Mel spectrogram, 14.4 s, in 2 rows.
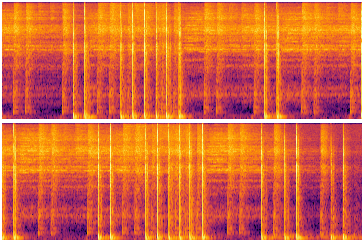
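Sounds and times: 
drums: 0.0 - 14.3
kick drum: 1.3 - 4.0, 5.1 - 5.8, 7.0 - 7.8, 9.1 - 11.6, 12.4 - 14.3.

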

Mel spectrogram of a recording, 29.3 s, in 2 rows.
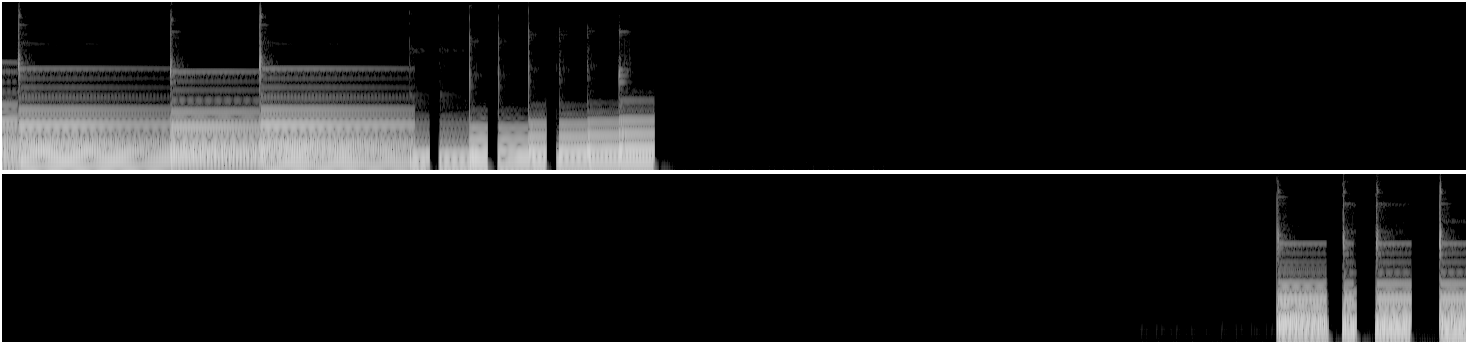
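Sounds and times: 
keyboard playing: 0.0 - 6.6, 27.4 - 29.2.

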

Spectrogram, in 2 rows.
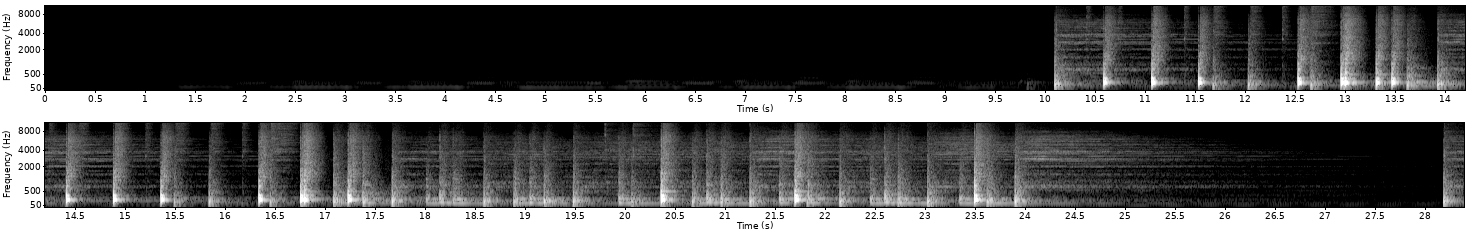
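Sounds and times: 
snare drums recorded with an SM57 microphone: 10.1 - 24.4.

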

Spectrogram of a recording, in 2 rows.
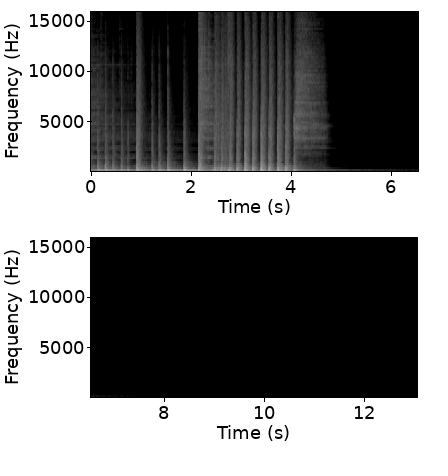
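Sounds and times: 
drums: 0.0 - 4.8.

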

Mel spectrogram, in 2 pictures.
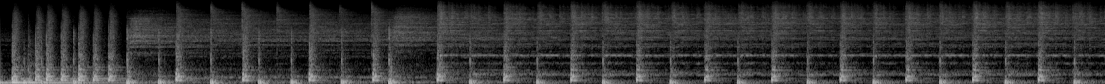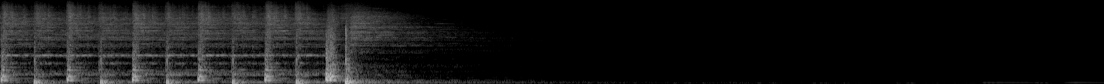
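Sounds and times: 
drums: 0.0 - 16.9.

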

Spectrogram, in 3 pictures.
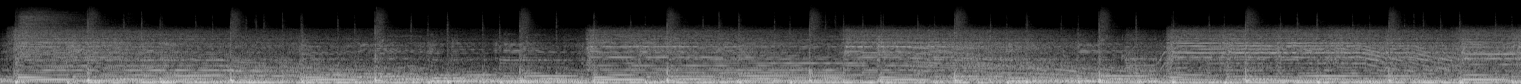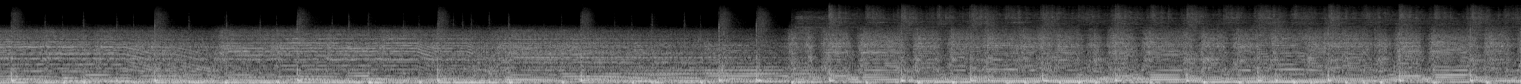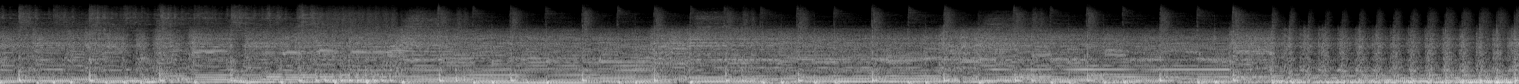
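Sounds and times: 
instrumental mix: 0.1 - 45.5.

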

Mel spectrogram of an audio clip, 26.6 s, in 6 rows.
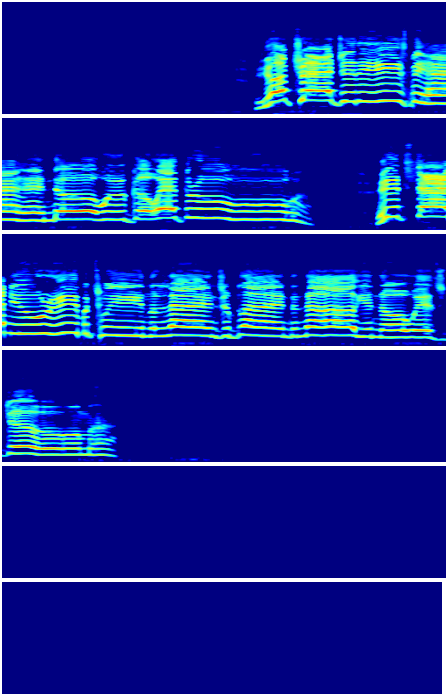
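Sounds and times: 
vocal verses: 2.3 - 14.5.

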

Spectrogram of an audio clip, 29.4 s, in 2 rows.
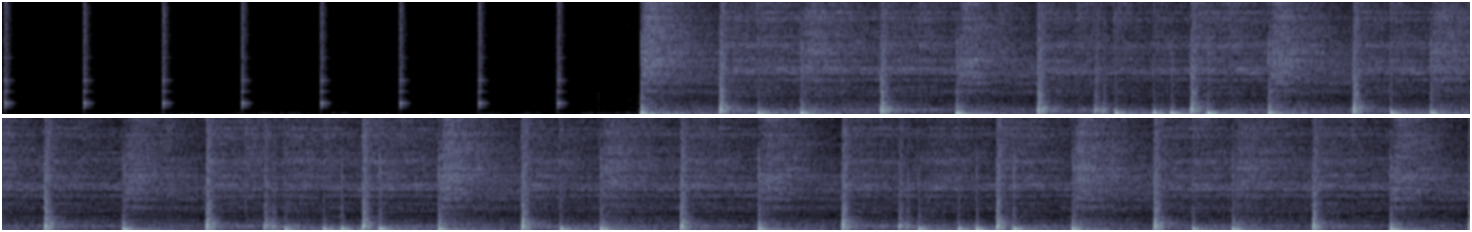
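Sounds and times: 
drums: 6.4 - 29.3.

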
